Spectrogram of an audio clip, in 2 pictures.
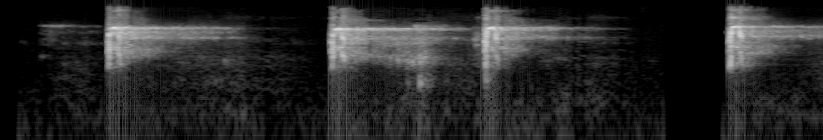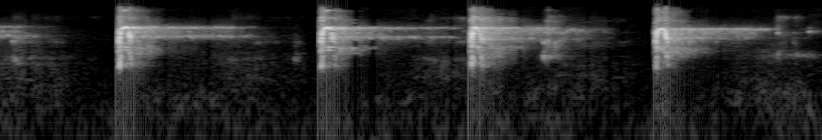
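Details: Hairy Woodpecker giving its tweak call, often heard before the bird is seen: eight sharp, high, emphatic peek notes about a second apart, more frantic and bigger-sounding than a Downy's; nothing else is heard.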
